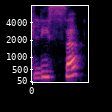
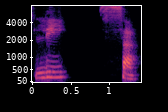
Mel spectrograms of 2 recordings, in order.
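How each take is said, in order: First: Said in the usual way. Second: "Lisa" as Li, pause, sa; split into syllables. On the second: Shown as a demonstration. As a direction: say "Lisa" slowly in two separated beats. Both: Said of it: "there are two syllables".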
